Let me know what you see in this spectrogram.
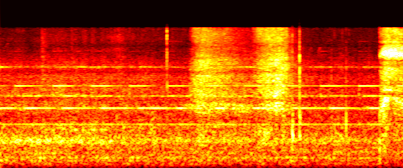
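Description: Loaded BNSF coal train rolling past: hopper cars running by at a crossing, with louder hissing surges about halfway through and near the end as a locomotive comes past. Steady high ringing tones, likely the crossing bell, sound the whole time.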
